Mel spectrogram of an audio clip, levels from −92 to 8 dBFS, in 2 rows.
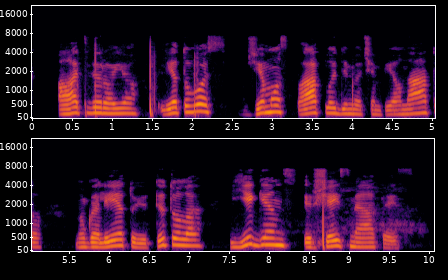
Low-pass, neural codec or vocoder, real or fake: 7.2 kHz; none; real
